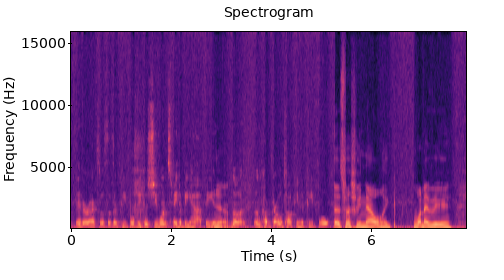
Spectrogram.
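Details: Adult speaker; typical speech.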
